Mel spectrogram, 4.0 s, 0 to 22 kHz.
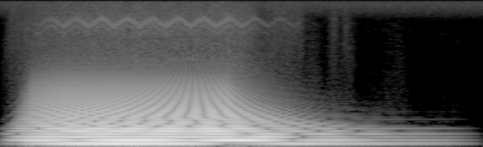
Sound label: Yamaha TX81Z LowString C2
